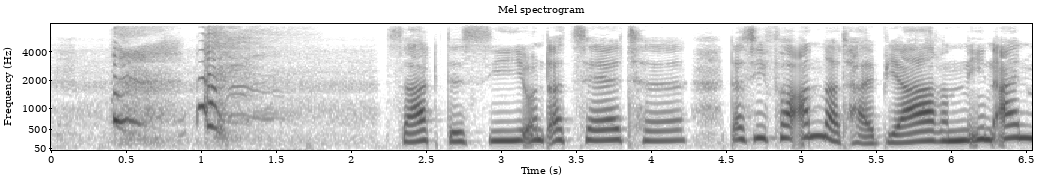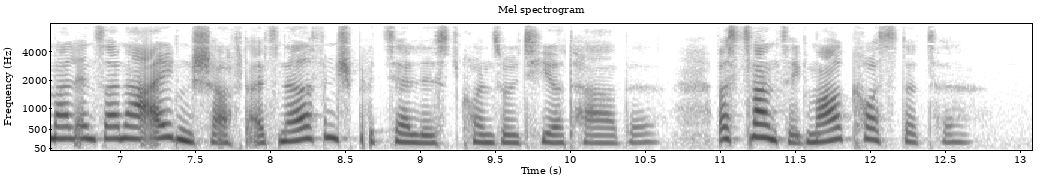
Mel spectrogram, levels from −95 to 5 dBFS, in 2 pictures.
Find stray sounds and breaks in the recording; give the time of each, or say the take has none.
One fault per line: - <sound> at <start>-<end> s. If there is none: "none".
- laugh at 0.3-1.9 s
- dropout at 8.6-8.7 s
